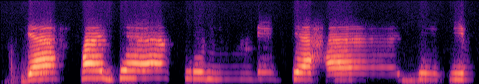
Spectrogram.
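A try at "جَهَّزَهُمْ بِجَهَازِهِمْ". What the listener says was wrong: Nih, di sini tidak ada tasdid. Ini huruf zai, bukan jim. Ayo diulang.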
